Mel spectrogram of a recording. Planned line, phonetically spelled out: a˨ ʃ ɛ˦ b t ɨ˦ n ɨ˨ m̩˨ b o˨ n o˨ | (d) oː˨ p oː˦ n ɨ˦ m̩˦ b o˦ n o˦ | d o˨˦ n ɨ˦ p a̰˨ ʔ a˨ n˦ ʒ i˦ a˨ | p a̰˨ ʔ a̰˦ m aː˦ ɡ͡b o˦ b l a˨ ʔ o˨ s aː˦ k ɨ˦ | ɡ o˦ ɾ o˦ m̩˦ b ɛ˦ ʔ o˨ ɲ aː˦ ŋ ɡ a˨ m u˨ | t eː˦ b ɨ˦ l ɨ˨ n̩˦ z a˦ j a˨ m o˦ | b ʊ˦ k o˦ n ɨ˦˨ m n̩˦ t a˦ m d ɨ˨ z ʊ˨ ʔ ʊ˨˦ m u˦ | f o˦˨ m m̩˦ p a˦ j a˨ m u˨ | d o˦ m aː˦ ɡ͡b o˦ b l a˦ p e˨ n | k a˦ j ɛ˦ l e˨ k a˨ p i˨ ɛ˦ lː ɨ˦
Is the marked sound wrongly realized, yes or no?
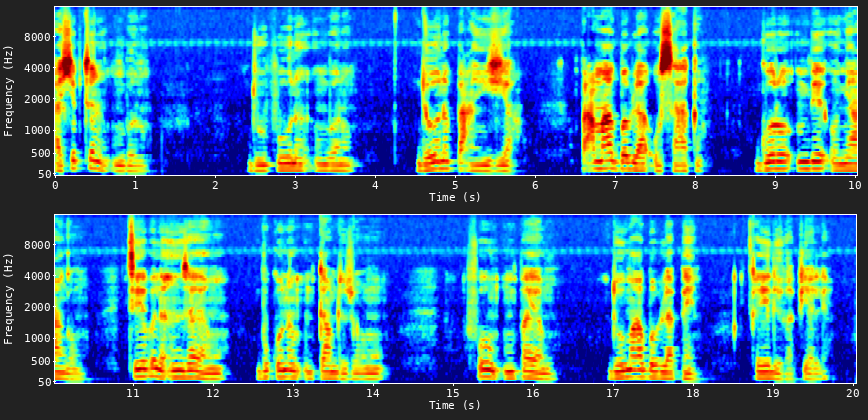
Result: no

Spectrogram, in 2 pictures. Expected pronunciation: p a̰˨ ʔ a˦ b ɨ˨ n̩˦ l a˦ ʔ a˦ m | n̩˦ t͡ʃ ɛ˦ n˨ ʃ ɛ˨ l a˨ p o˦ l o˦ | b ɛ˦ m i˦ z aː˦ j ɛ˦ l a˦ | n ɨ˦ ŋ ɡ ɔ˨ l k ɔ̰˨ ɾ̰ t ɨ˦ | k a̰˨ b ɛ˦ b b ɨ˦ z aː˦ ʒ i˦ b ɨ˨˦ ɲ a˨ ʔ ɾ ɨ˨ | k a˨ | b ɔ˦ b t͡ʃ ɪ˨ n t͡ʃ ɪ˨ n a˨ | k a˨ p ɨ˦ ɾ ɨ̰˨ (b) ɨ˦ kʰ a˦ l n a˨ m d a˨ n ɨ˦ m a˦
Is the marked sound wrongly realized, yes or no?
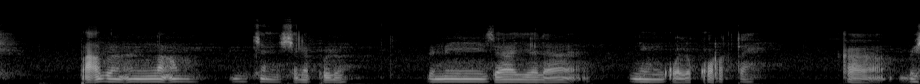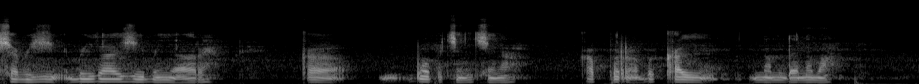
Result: no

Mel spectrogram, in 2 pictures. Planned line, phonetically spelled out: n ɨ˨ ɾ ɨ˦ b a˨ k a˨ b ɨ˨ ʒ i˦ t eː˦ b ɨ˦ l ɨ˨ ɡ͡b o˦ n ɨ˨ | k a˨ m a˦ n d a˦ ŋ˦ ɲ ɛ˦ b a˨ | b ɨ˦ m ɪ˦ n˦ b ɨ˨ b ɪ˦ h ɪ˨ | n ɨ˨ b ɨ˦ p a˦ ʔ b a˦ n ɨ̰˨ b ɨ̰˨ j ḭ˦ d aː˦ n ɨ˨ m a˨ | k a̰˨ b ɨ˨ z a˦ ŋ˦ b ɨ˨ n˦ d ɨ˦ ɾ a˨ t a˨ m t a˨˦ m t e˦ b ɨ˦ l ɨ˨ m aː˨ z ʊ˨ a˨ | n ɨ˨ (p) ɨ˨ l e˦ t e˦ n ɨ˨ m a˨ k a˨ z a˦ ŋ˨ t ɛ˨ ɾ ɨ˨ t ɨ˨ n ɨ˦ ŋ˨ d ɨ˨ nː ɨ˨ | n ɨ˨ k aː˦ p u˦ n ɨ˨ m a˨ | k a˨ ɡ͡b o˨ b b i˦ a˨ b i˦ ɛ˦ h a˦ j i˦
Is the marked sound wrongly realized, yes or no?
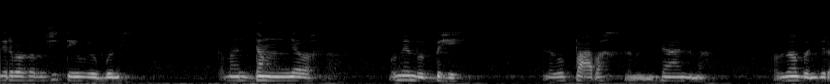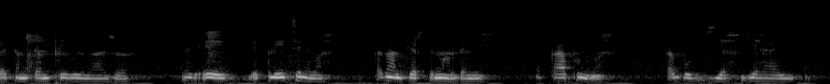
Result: no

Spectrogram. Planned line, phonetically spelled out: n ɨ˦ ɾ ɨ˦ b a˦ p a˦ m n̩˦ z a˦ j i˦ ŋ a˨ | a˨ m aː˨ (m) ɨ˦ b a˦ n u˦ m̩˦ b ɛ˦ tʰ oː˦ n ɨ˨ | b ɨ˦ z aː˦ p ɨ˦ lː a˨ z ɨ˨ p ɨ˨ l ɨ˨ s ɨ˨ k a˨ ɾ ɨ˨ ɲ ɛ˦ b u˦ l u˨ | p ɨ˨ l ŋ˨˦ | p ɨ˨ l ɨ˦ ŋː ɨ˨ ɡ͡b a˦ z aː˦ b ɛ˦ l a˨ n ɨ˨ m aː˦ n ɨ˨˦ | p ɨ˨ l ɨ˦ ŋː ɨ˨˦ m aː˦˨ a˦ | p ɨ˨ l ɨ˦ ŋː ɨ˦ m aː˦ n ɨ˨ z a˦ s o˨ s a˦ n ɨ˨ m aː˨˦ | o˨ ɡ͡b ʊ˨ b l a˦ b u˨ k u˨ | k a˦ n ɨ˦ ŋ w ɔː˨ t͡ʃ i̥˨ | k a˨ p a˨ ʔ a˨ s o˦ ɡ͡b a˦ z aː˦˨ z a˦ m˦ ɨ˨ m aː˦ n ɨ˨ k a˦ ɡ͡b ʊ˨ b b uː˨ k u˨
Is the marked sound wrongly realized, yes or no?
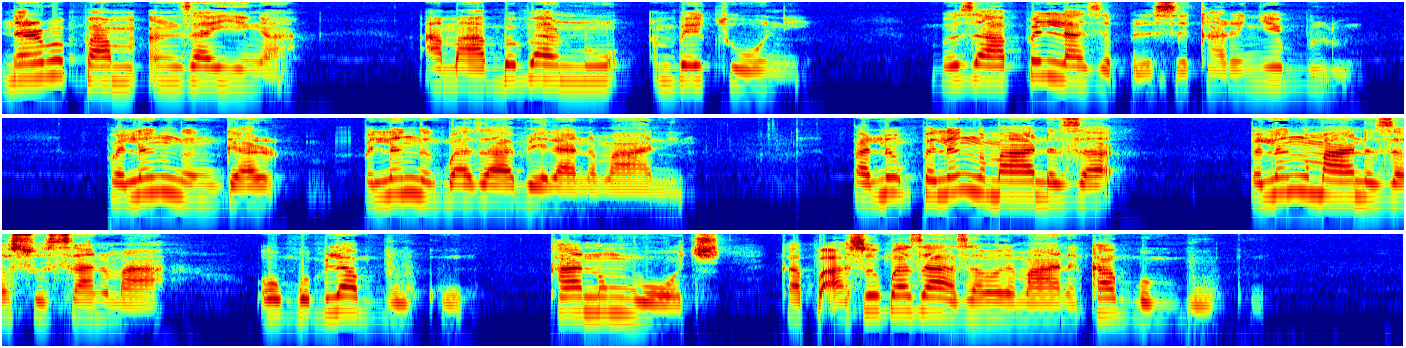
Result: yes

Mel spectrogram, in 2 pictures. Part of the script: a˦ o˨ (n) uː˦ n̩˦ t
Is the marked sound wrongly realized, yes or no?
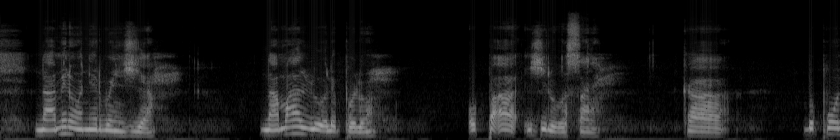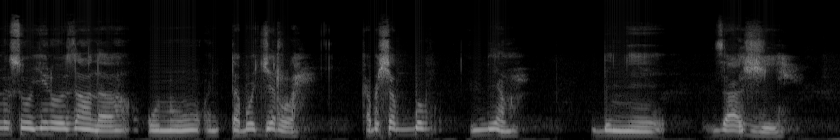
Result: no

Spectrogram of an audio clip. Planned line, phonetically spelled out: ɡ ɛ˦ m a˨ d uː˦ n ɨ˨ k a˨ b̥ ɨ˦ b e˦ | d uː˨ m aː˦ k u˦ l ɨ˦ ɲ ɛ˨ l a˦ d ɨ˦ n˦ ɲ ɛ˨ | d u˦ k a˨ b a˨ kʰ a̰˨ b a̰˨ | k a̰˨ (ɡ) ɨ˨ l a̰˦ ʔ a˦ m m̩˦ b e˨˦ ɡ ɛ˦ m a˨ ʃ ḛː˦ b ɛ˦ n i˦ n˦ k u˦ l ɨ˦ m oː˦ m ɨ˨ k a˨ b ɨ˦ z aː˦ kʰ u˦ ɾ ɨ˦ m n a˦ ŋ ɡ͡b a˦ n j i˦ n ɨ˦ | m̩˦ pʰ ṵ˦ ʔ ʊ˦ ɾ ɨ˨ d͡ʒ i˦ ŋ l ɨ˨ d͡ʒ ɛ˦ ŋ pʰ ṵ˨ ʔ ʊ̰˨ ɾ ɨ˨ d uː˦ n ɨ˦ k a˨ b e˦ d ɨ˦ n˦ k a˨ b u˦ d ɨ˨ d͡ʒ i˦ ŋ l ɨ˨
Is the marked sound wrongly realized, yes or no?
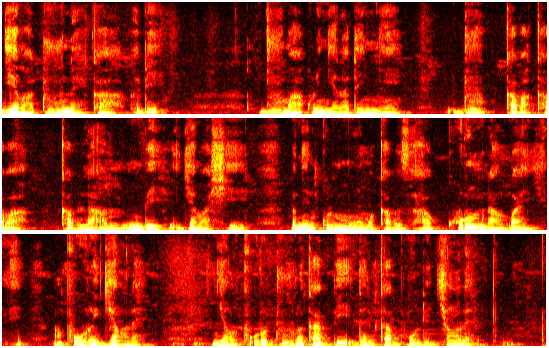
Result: yes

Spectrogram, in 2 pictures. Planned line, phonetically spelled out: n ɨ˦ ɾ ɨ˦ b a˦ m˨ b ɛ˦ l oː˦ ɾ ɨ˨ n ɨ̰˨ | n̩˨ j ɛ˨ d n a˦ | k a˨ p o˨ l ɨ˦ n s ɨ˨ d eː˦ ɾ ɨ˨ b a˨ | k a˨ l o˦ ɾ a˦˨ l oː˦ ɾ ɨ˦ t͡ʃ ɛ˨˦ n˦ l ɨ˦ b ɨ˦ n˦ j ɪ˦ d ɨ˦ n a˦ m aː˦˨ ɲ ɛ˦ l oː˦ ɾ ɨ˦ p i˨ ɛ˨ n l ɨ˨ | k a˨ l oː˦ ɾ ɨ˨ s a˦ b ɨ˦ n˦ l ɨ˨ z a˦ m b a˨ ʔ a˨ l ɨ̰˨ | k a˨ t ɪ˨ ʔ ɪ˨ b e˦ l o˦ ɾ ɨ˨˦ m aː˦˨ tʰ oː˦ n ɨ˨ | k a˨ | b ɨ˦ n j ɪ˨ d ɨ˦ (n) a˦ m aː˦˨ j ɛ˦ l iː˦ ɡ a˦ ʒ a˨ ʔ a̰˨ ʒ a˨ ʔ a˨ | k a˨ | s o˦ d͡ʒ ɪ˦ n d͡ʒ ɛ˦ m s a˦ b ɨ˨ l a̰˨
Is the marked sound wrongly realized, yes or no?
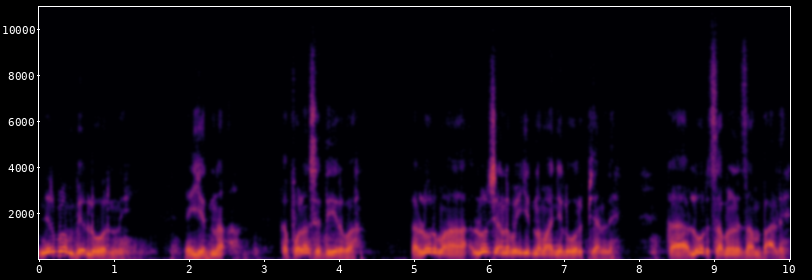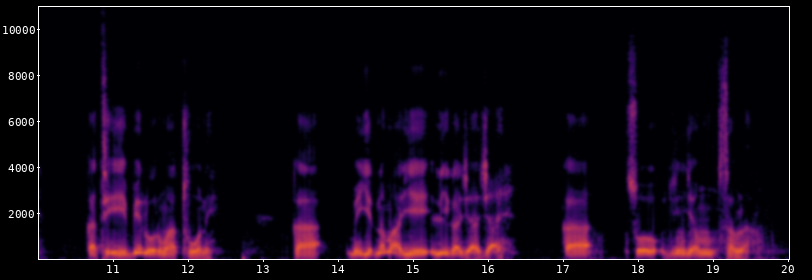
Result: no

